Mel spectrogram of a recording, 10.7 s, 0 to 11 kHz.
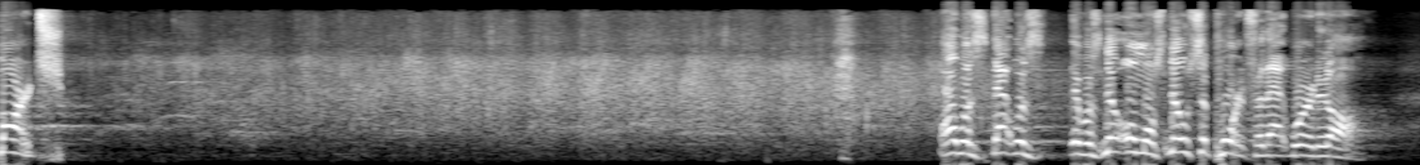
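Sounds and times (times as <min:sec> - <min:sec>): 
speech: 0:00.1 - 0:00.6, 0:07.1 - 0:10.3
audience applause: 0:00.7 - 0:07.8.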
